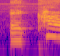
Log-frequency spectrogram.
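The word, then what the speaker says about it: איכה: 입니다 10 은 이어 로 에카 라고 하는데 우린 말 에 가 랑 비슷한 발음이 줘 12 리어 뜻으로 메카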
